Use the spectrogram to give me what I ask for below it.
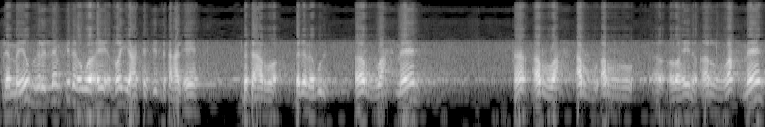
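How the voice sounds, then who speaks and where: A man with an Egyptian accent teaching Islamic jurisprudence in a conversational explanatory lesson, often pausing on a filler word while he hunts for a term and checking that the listener is following. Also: mid-range voice, a little mellow, slight background noise, poor audio. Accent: Egyptian Arabic. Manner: checks on the listener with quick asides.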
